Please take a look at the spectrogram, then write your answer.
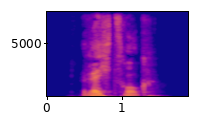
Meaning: shift to the right, swing to the right
- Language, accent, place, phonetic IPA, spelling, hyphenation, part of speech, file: German, Germany, Berlin, [ˈʁɛçtsˌʁʊk], Rechtsruck, Rechts‧ruck, noun, De-Rechtsruck.ogg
